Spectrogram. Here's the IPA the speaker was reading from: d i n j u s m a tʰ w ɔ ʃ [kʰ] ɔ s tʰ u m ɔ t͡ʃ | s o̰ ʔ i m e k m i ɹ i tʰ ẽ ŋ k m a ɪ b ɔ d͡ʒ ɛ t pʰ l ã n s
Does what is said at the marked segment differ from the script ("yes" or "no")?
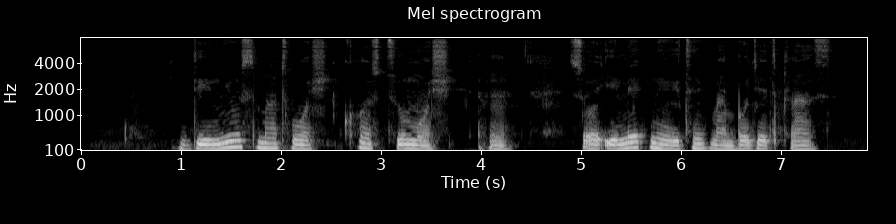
no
